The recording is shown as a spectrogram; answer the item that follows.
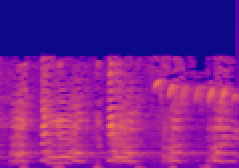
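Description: Flock of geese honking: a rapid run of harsh, nasal honks that overlap in a steady, loud rhythm with no talk.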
